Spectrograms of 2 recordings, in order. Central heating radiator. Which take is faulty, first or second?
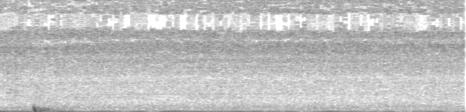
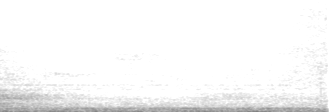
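first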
